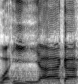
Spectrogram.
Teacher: یا کو ایک الف کی مقدار لمبا کریں گے کیونکہ یہاں الف مدہ ہے، الف خالی ہے اور اس سے پہلے حرف پر زبر ہے، تو اس کو الف مدہ کہا جاتا ہے.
